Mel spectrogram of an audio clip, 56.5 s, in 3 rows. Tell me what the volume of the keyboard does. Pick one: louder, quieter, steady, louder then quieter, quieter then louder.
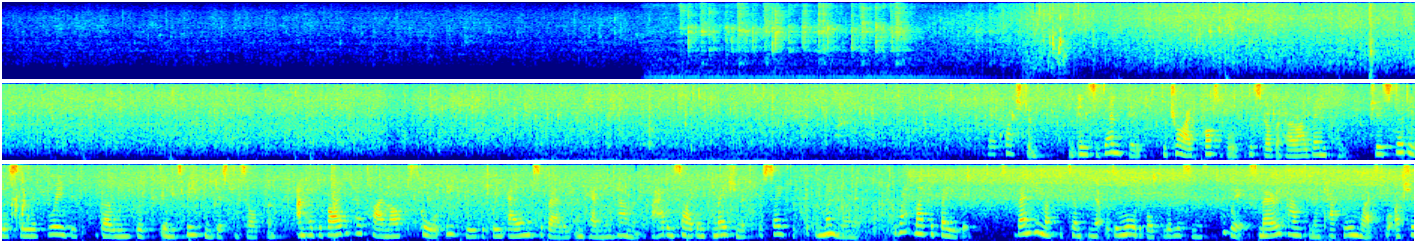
quieter.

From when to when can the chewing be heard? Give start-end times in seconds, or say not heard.
25.6-31.6.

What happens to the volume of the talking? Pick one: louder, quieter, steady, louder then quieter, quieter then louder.
steady.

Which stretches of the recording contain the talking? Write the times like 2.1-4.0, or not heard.
31.9-56.4.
